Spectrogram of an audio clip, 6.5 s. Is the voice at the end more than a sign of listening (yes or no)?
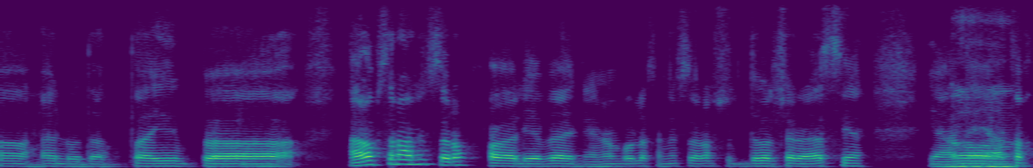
no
